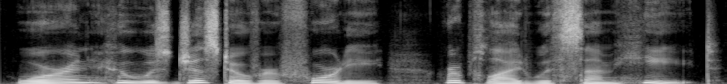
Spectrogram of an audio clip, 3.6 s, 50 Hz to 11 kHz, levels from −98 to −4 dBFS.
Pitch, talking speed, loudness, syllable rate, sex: 185 Hz, 165 wpm, -17 LUFS, 4.4 syllables/s, female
